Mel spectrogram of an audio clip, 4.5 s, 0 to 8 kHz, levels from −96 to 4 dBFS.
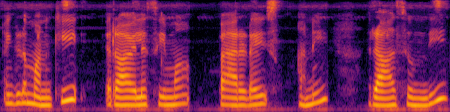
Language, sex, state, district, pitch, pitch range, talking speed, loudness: Telugu, female, Andhra Pradesh, Annamaya, 205 Hz, 195-240 Hz, 95 wpm, -18 LUFS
